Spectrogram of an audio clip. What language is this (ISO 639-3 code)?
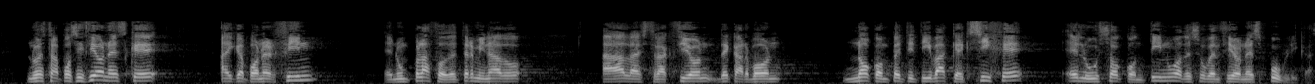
spa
